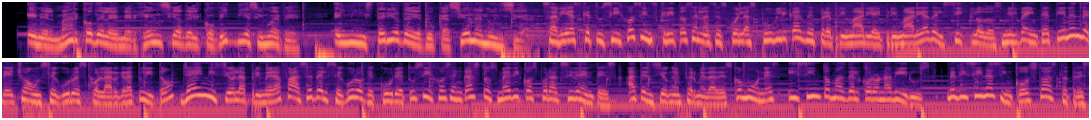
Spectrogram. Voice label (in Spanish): Version Espanol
